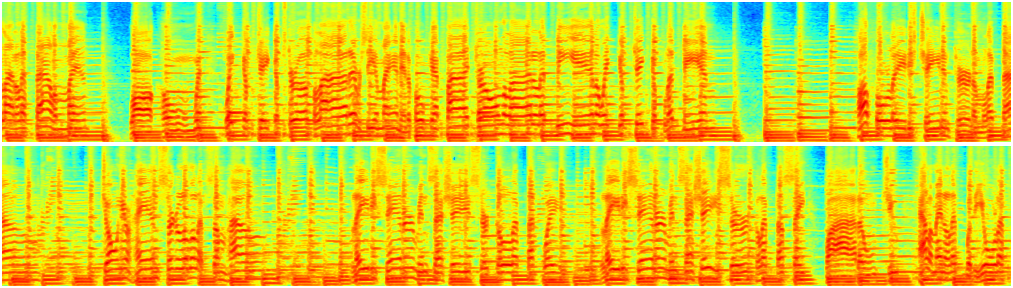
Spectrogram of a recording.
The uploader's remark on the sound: Track eight from the 1976 Hi Hat Records Staff Trails-In Dance held in Stanton, CA.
